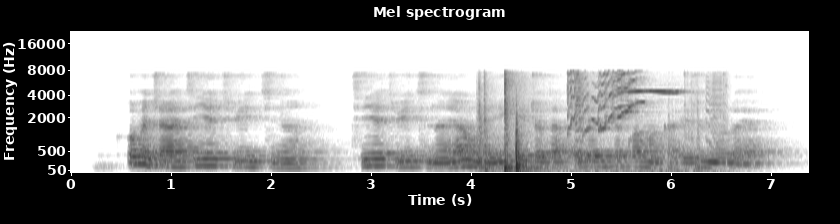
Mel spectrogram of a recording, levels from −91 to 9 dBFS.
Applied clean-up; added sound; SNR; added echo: none; Squeak; -4 dB; reverberation time 0.8 s.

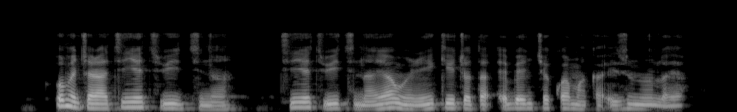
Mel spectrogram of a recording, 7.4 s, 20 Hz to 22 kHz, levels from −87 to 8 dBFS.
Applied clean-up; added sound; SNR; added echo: none; none; none; none.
